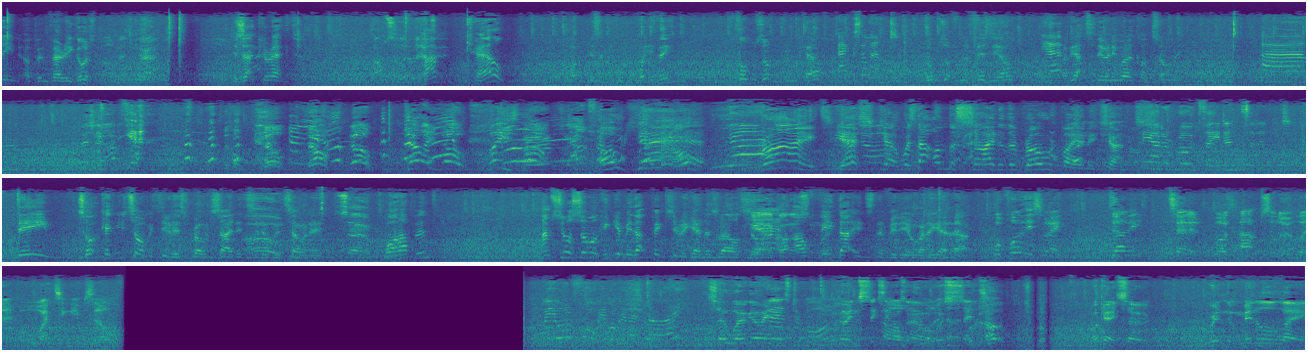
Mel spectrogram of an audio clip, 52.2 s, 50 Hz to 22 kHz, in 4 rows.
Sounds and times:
Outside, rural or natural: 0:00.0 - 0:40.4, 0:44.4 - 0:52.1
Vehicle: 0:00.0 - 0:40.4, 0:44.4 - 0:52.1.

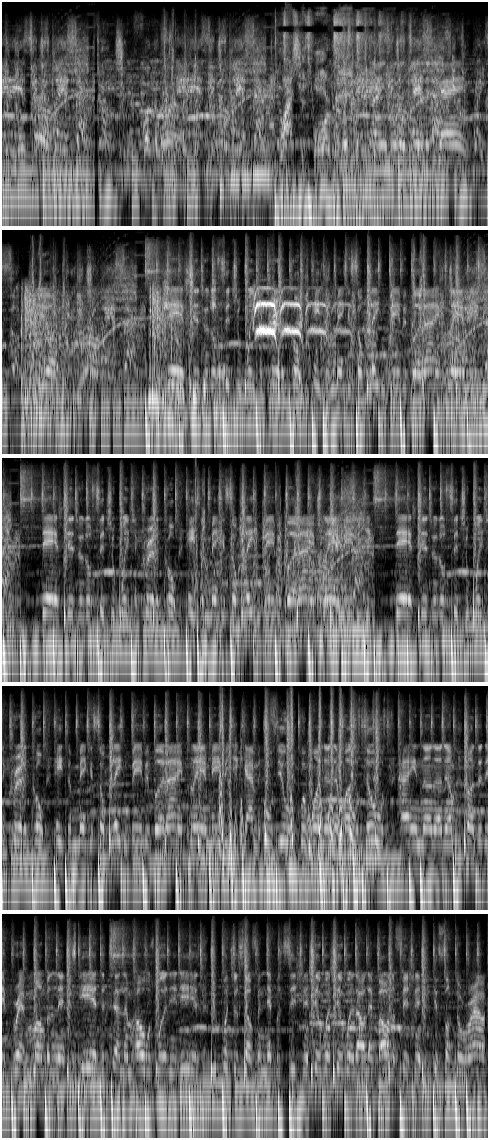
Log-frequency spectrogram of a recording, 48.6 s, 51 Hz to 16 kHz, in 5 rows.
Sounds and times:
Music: 0:00.0 - 0:48.6.

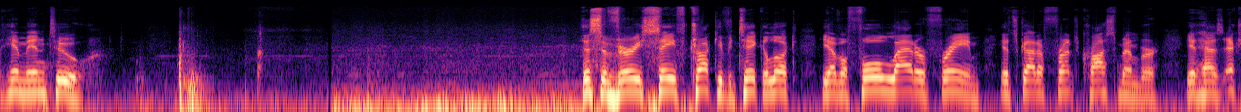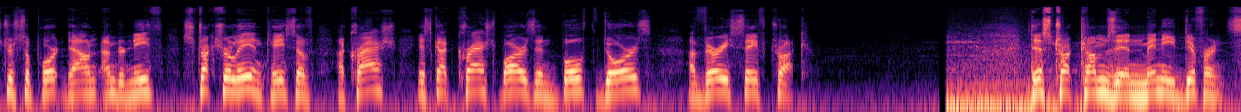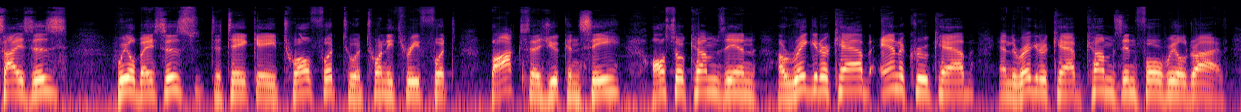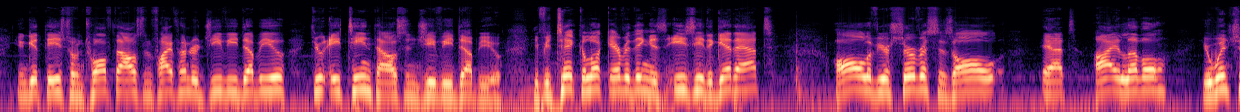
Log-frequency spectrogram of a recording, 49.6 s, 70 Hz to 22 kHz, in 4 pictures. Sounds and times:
Speech: 0:00.0 - 0:01.0, 0:05.8 - 0:20.6, 0:22.7 - 0:45.0, 0:45.6 - 0:49.6
Vehicle: 0:00.0 - 0:49.6.

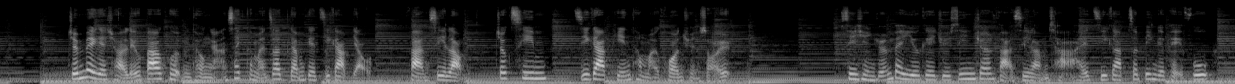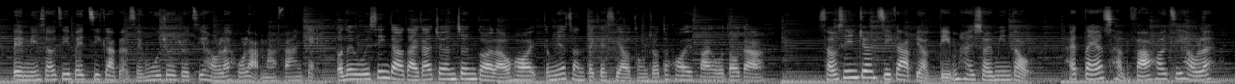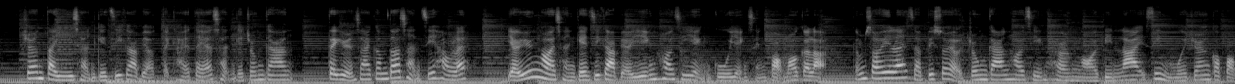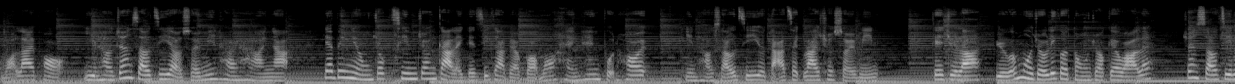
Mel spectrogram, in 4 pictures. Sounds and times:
Music: 0:00.0 - 0:49.4
Speech: 0:00.7 - 0:07.3, 0:08.4 - 0:20.0, 0:20.6 - 0:49.4.

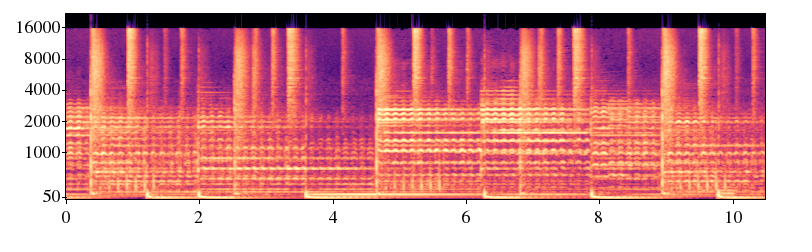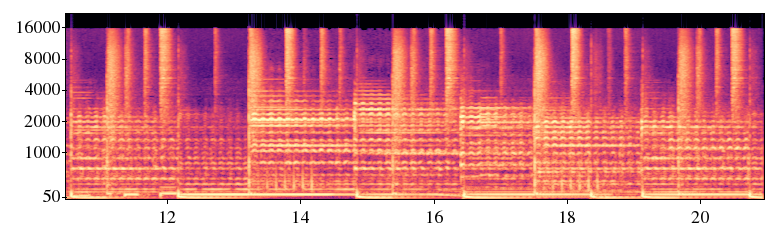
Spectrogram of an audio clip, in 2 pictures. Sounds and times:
Music: 0:00.0 - 0:20.9.

